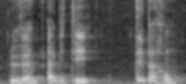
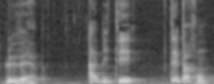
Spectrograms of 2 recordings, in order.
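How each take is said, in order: Both takes have the same delivery.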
